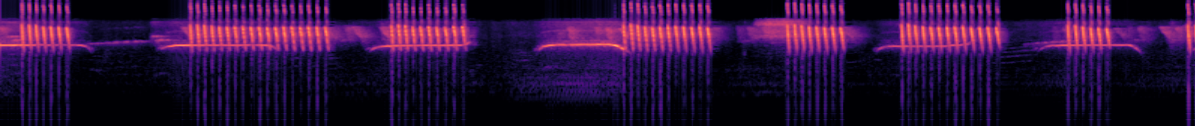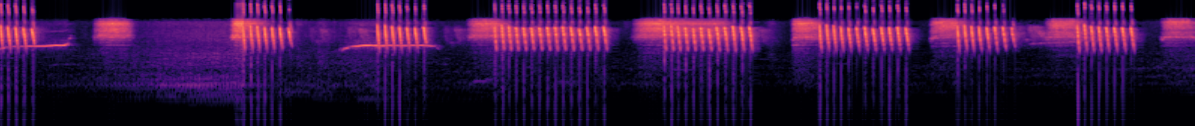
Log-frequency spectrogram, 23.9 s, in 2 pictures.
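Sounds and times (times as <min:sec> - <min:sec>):
bar-winged prinia song: 0:00.0 - 0:00.8, 0:01.8 - 0:04.8, 0:06.2 - 0:12.4, 0:14.3 - 0:23.8.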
